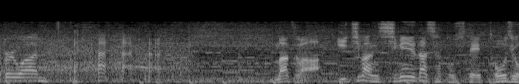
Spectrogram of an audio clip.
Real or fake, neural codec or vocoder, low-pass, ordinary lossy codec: real; none; none; none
